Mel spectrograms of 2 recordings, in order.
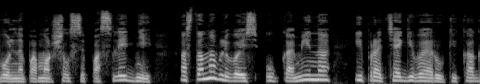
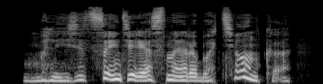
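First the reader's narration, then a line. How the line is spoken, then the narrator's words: Sudden chuckle. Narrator (Russian): неожиданно хохотнул тот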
